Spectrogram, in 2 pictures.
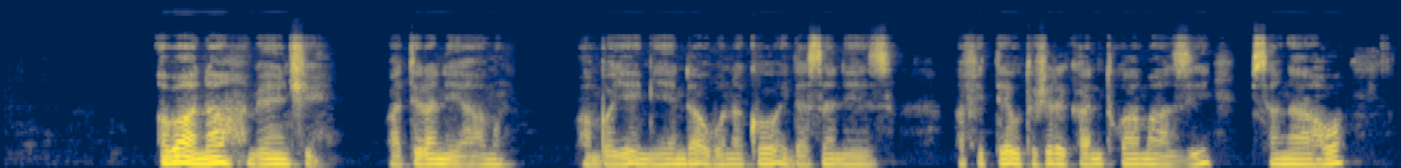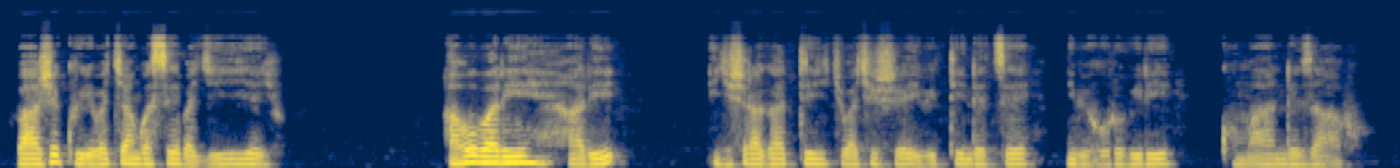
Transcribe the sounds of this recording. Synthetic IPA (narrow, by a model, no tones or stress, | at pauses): aβaːnaβe̞ːnʃi | βate̞ːɾanije̞hamŋe | βaːmbaje̞imɲe̞ːndauβo̞nako̞idasane̞ːzḁ | βafite̞utuʒe̞ɾe̞kʰanditkwaːmaːziβisaŋɡaːɦo̞ | βaʒe̞kwiːɾiβacaːŋɡwase̞βaɟiːje̞jo̞ | aho̞βaɾihaɾiː | ɟiʃiɾaɡaticiβaciʒe̞iβitinde̞t͡se̞ | niβiɦuɾuβiɾi | kʰuːmhaːnde̞zaːβo̞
